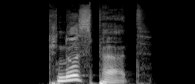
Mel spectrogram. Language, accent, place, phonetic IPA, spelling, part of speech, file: German, Germany, Berlin, [ˈknʊspɐt], knuspert, verb, De-knuspert.ogg
- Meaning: inflection of knuspern: 1. second-person plural present 2. third-person singular present 3. plural imperative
